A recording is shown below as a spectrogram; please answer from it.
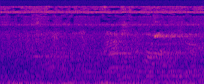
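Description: Indistinct chatter of a few people in a large gymnasium, with irregular low thuds underneath.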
